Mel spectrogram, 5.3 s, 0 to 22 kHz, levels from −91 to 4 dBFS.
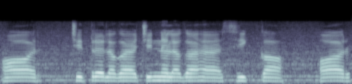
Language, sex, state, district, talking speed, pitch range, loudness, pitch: Hindi, female, Chhattisgarh, Raipur, 90 wpm, 170-185 Hz, -13 LUFS, 175 Hz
